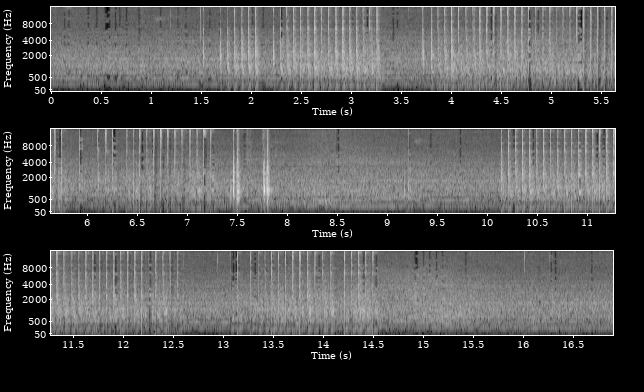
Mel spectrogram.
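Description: Small hammer rapidly tapping the ends of brass pins to peen them over in a wooden knife handle, the work resting on a piece of railroad rail used as an anvil. The tapping comes in quick runs of one to two seconds with short pauses, and two harder single blows about halfway through.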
